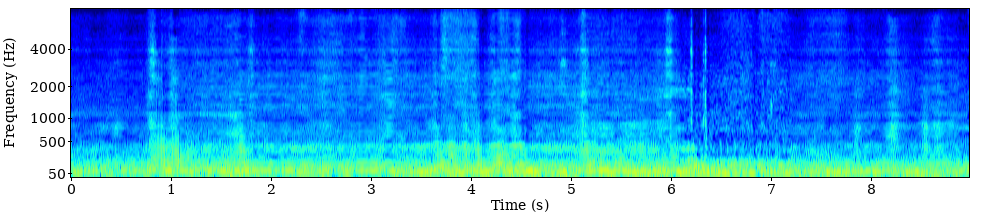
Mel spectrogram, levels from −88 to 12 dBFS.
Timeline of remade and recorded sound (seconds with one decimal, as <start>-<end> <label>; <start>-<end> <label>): 0.0-6.1 remade; 6.1-7.2 recorded; 7.2-9.0 remade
